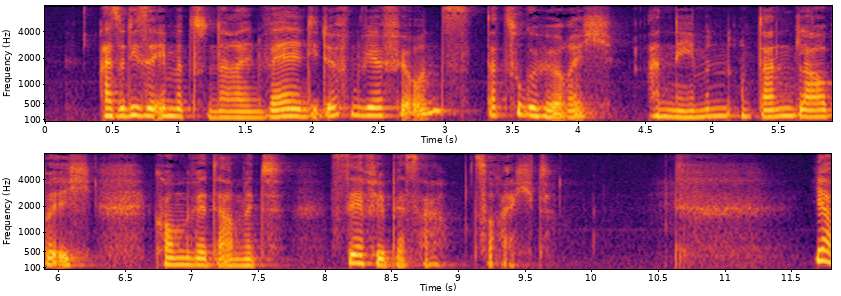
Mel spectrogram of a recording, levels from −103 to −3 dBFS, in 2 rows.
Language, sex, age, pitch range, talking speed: German, female, 40-59, 180-215 Hz, 115 wpm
